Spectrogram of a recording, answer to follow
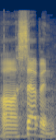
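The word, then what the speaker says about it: Se7en: Next up, I also like to recommend, I don't know if a lot of you have seen this, but Seven, that's spelled S-E-7-E-N, because, you know, whatever.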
